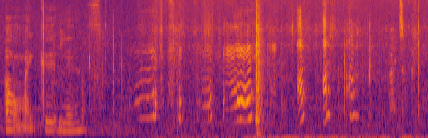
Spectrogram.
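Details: Newborn baby girl just delivered by C-section, crying in a small hospital room: short bursts of high, wavering cries with whimpers between, with some background noise.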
